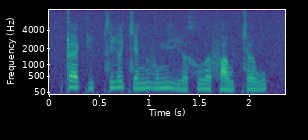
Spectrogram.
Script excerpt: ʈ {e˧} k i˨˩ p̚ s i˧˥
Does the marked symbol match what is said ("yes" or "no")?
no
